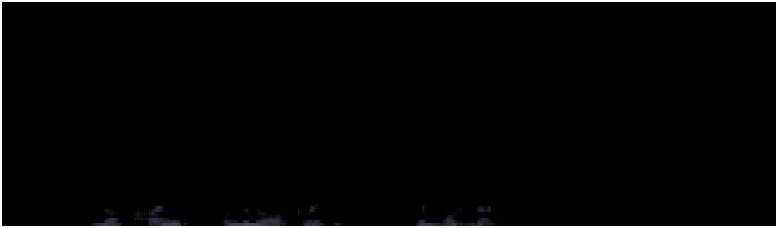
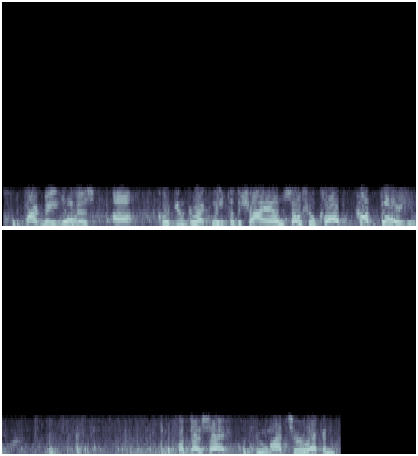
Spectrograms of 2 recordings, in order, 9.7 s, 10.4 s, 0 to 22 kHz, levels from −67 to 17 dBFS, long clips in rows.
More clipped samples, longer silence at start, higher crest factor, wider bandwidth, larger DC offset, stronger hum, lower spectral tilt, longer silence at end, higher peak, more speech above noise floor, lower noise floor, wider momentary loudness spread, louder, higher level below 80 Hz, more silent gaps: second, under 0.1% vs 1%; first, 1.1 s vs 0 s; first, 18 dB vs 10 dB; first, 5 kHz vs 4 kHz; neither; neither; about the same, -9.5 dB/octave vs -8.5 dB/octave; first, 2.95 s vs 0.95 s; second, -36 dBFS vs 0 dBFS; second, 33 dB vs over 82 dB; second, -83 dBFS vs under -90 dBFS; first, 18 LU vs 14 LU; second, -52 LUFS vs -9 LUFS; second, -80 dBFS vs -48 dBFS; neither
